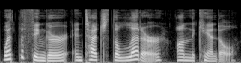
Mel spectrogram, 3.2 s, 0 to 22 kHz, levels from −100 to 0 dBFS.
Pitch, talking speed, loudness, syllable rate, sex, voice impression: 190 Hz, 185 wpm, -19 LUFS, 4.9 syllables/s, female, feminine, adult-like, tensed, powerful, bright, clear, intellectual, calm, elegant, lively, slightly strict, slightly sharp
